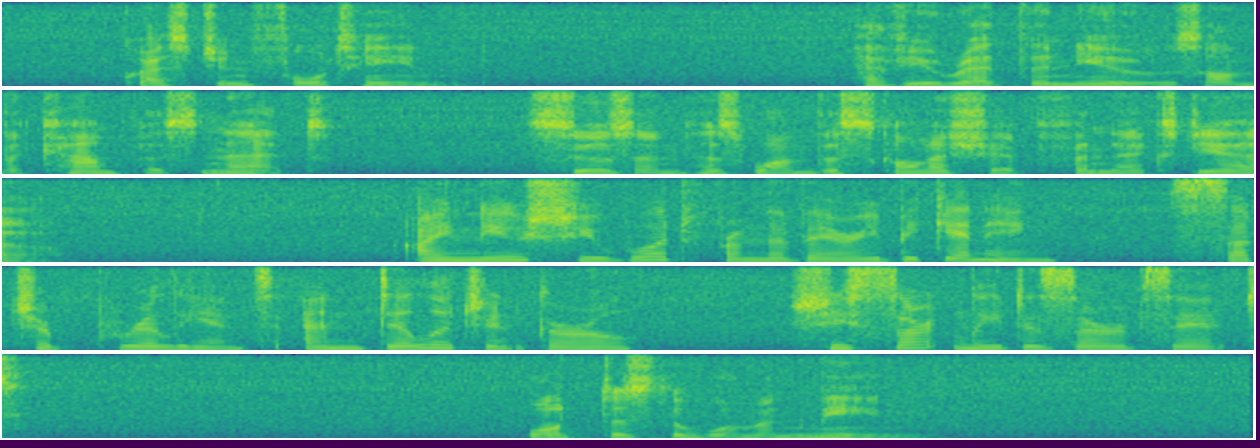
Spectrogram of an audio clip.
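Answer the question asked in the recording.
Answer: She isn't surprised Susan won the scholarship; Susan deserves it.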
